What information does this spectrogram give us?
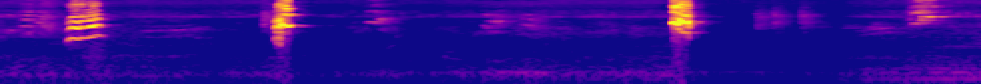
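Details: Talking parrot giving three short, loud, harsh calls: a first with a stacked, slightly wavering tone, then two abrupt broadband squawks about one and a half and three seconds apart, over a low indoor hum.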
